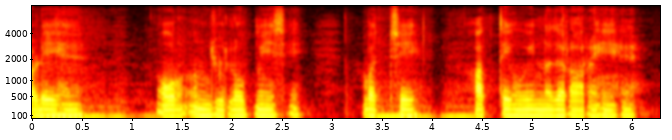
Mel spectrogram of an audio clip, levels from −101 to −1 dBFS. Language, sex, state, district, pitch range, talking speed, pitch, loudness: Hindi, male, Uttar Pradesh, Muzaffarnagar, 100-105 Hz, 125 wpm, 105 Hz, -22 LUFS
